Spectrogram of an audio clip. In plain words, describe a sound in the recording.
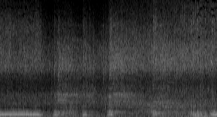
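Dirt bike engines rev up and down in short bursts.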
